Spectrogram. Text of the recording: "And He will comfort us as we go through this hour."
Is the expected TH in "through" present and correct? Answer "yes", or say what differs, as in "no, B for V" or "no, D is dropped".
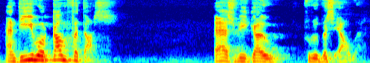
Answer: no, F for TH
